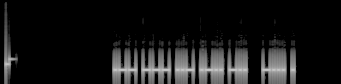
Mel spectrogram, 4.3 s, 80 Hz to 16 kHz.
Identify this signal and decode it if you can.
Morse code, heard as a keyed tone, about 40 wpm, 700 Hz. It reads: WOULD BE
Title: Sets of 2 Words 40wpm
